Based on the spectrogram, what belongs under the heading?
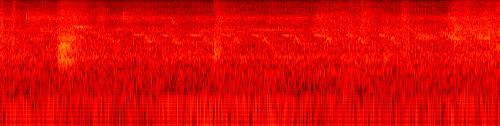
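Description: A bird calling: a run of short, falling chirps, about four a second, lasting about three seconds. A brief rustle of tomato plants being handled comes about half a second in.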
